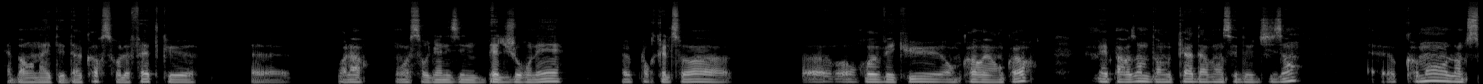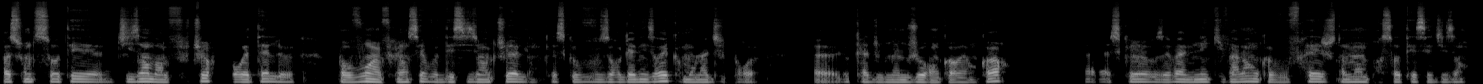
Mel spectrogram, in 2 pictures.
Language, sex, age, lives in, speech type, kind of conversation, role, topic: French, male, 30-34, France, conversation, unstructured, none, Préféreriez-vous revivre le même jour indéfiniment ou faire un bond de dix ans dans le futur ?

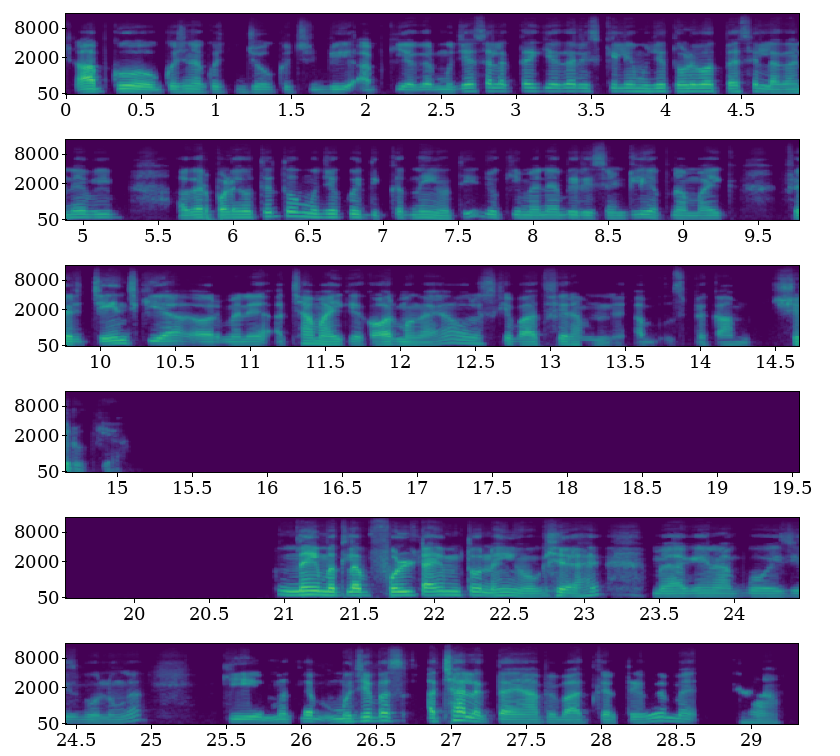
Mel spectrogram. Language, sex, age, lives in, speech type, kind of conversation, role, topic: Hindi, male, 25-29, India, conversation, podcast, guest, Aapko kab pata chala ki aapka side hustle full-time naukri ban sakta hai?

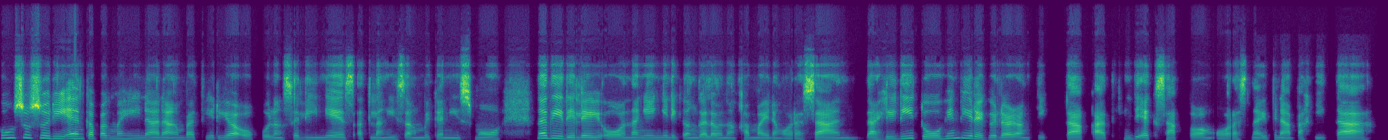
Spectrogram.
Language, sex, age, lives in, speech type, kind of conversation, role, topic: Filipino, female, 40-44, Philippines, read, expert-assistant, expert, Paano gumagana ang mga orasan sa pagsukat ng oras?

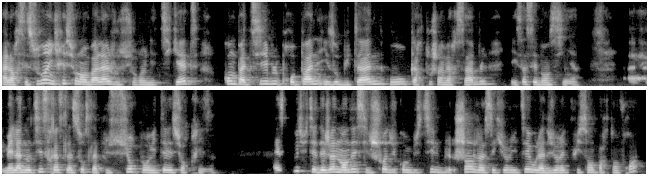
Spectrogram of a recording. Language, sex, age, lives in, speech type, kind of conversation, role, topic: French, female, 25-29, France, read, expert-assistant, expert, Comment savoir si un problème lors d’une sortie nature vient du matériel, de l’environnement ou de l’utilisateur ?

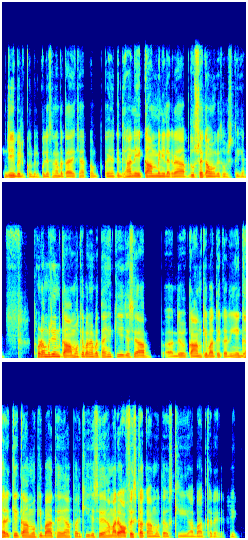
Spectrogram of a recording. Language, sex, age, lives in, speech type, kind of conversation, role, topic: Hindi, male, 25-29, India, conversation, advice, advisor, विचलनों से कैसे निपटें ताकि लंबे समय तक ध्यान केंद्रित रह सकूँ?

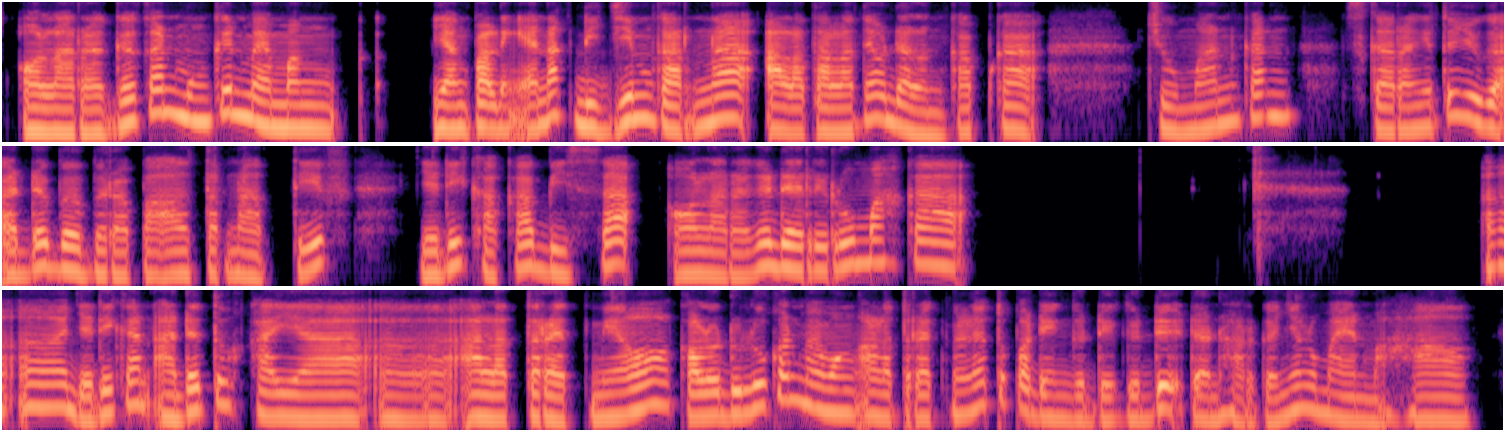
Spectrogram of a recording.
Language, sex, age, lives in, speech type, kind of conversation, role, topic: Indonesian, female, 35-39, Indonesia, conversation, advice, advisor, Mengapa saya merasa bersalah karena melewatkan sesi olahraga yang sudah direncanakan?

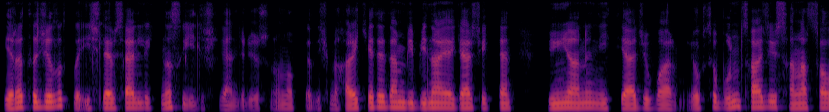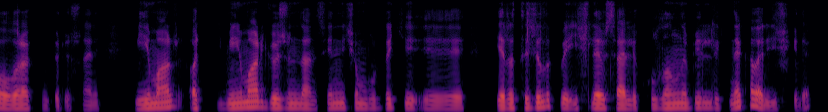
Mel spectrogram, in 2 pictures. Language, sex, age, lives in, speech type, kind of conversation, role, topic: Turkish, male, 25-29, Poland, conversation, podcast, host, Yaratıcı tıkanıklığını aşmak için neler yaparsın, hangi ipuçlarını önerirsin?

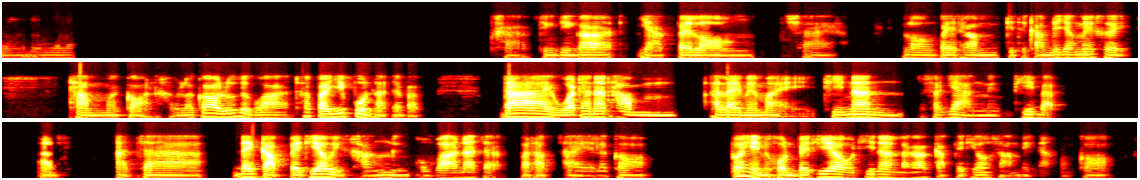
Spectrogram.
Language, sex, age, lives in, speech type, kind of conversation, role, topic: Thai, male, 25-29, Thailand, conversation, unstructured, none, คุณพิจารณาปัจจัยใดบ้างเมื่อต้องเลือกสถานที่ท่องเที่ยว?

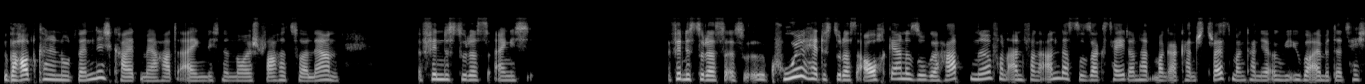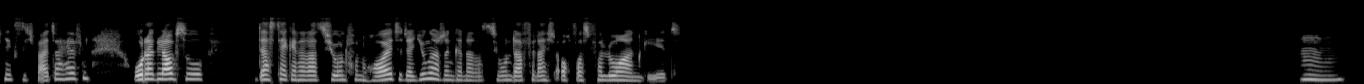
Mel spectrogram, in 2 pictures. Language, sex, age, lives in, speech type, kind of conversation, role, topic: German, female, 40-44, Portugal, conversation, podcast, host, Wie gehst du mit Sprachbarrieren bei Fremden um?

